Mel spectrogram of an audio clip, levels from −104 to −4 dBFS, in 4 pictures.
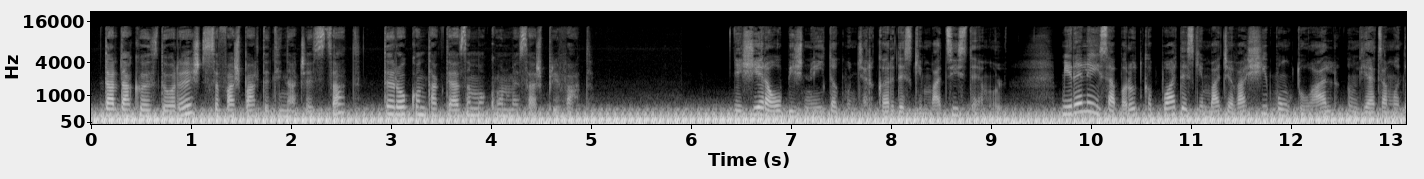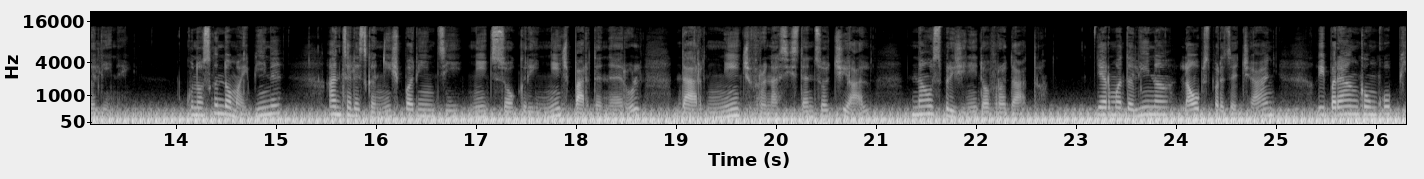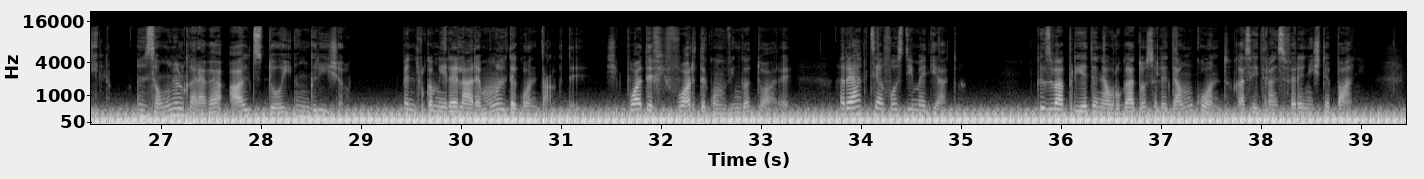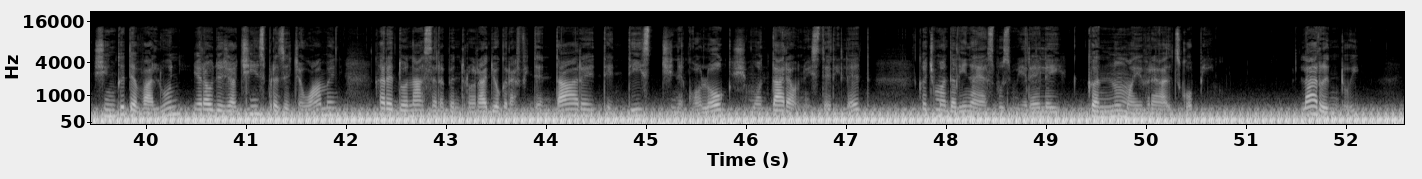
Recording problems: low rumble; loud; throughout; 2 dB below the speech

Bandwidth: 13.5 kHz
